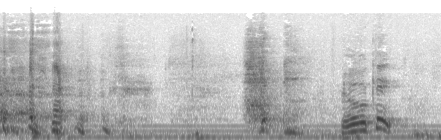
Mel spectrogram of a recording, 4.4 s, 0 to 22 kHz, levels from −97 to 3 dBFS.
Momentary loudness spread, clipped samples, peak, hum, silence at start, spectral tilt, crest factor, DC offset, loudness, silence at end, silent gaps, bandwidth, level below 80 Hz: 18 LU; under 0.1%; -16 dBFS; none; 0 s; -5 dB/octave; 16 dB; under 0.1%; -31 LUFS; 0 s; none; 16 kHz; -46 dBFS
